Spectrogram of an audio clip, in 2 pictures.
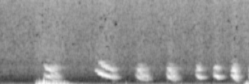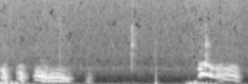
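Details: Poodle puppy nursing aggressively: a rapid run of high, thin squeals and whines, mostly falling in pitch and repeated several times a second, with a few brief warbling cries, broken by three low, dull thumps.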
